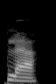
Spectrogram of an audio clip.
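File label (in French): "plat", French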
